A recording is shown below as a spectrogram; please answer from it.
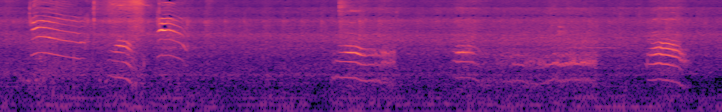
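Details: Week-old kittens taking their first wobbly steps cry out in repeated high mews, some short and falling, others drawn out and wavering, with louder bursts at intervals above a faint background hum.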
